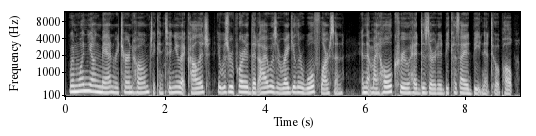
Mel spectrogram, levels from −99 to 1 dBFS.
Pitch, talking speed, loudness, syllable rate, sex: 195 Hz, 230 wpm, -15 LUFS, 6.3 syllables/s, female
